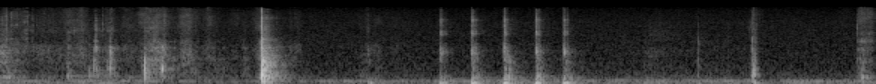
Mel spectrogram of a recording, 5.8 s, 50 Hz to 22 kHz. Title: Seiko SNK809 Rattling noise rotor issue (7S26) short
